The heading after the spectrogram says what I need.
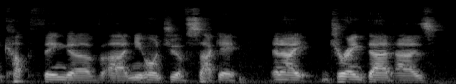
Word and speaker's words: sake: call it saki right and even that the pronunciation is wrong it's not saki but it's sake Sak and sake actually means alcohol it doesn't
